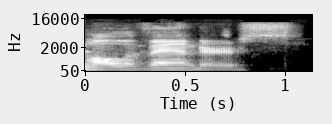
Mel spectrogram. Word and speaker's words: Ollivanders: And they're like exactly like the ones you see in is it Olly Anders wand shop? Is it that's how you pronounce it? Ollivanders.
